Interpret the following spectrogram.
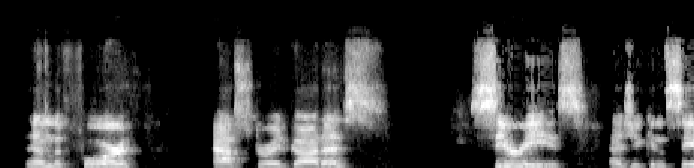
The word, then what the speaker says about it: Ceres: the fourth asteroid goddess ceres as you can see it's spelled like cereal for she's the earth mother the earth goddess and you'll see around her symbol they're actually little leaves ceres is the earth mother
